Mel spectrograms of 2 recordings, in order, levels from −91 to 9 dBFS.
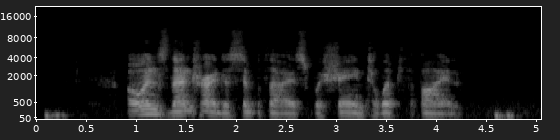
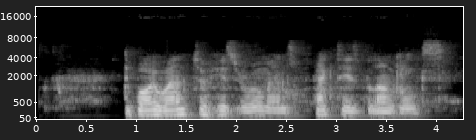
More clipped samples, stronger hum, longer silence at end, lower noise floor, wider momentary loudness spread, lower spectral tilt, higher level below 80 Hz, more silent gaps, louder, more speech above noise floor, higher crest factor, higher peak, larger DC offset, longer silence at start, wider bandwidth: neither; neither; about the same, 0.25 s vs 0.25 s; first, -78 dBFS vs -45 dBFS; first, 19 LU vs 13 LU; second, -5.5 dB/octave vs -8 dB/octave; second, -68 dBFS vs -58 dBFS; neither; second, -44 LUFS vs -19 LUFS; first, 33 dB vs 27 dB; about the same, 22 dB vs 18 dB; second, -24 dBFS vs -2 dBFS; neither; about the same, 0.1 s vs 0.2 s; first, 11 kHz vs 7 kHz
